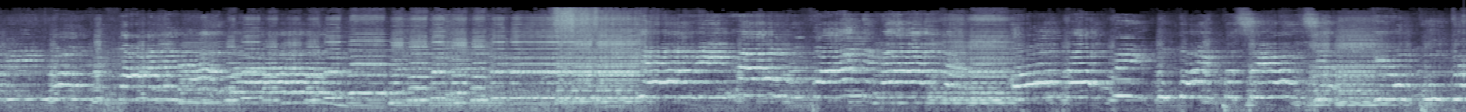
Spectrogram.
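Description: Diatonic button accordion playing a continuous folk melody of held notes, an instrumental passage between the sung verses of a desgarrada.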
